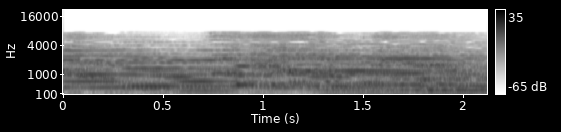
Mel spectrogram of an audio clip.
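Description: Improvised music: a tenor saxophone playing amid dense, overlapping piano-like and plucked keyboard tones, several pitches held at once.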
